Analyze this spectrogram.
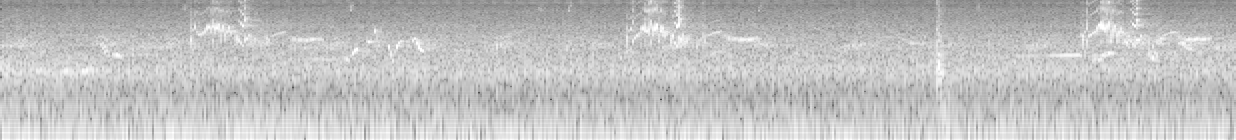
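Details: Brown-eared bulbul (Hypsipetes amaurotis), recorded from a window, giving loud, harsh, squealing calls about every three seconds, each a sharp shriek with short chattering notes, over a faint background hum.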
